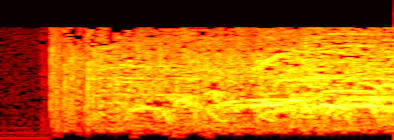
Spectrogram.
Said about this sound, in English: So do we have some applause for this measure?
